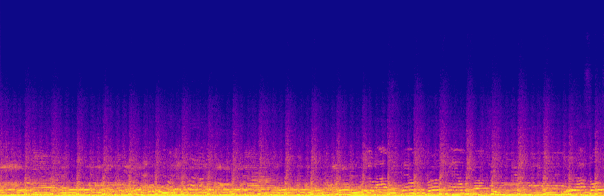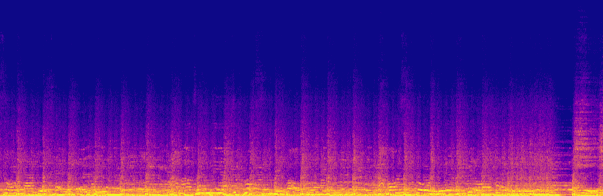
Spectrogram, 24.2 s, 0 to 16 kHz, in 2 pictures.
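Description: A live country band playing a 90s country song: fiddle, electric and acoustic guitars, bass guitar and drum kit over a steady beat. The band drops out briefly just before the end.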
